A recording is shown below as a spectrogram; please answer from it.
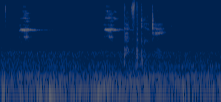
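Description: A blue jay gives three or four harsh, nasal calls within a few seconds, with some clicking and rustling, a low outdoor rumble and a quiet voice.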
